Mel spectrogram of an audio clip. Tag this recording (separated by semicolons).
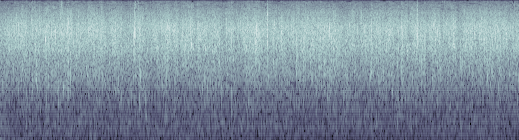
water; loop; stream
